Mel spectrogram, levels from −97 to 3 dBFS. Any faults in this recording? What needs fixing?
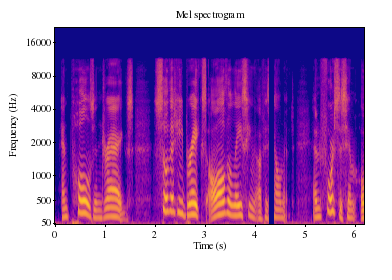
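A digital wireless dropout cuts the speech from 4.27 s to 4.39 s, a clean hole of near silence lasting about 115 ms. The receiver lost too much of the incoming data stream to reconstruct the signal, so it muted the output with a very short fade rather than passing corrupted audio, which is why no burst of noise is heard on either side. Prevention: keep line of sight to the receiver antennas and choose a clear channel.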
